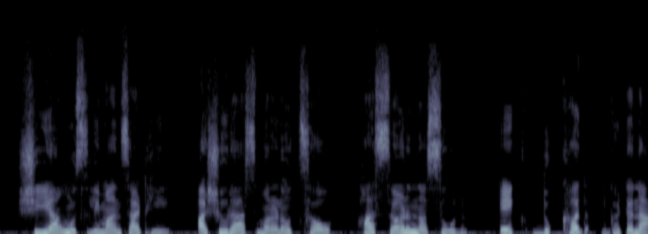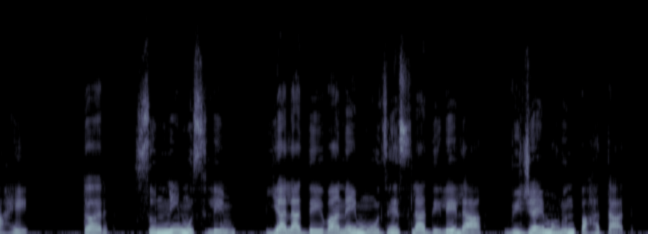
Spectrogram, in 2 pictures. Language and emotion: Marathi, neutral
